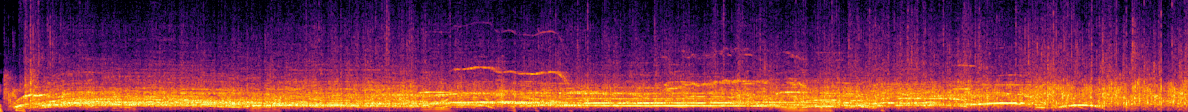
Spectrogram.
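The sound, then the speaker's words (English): A large crowd of BYU fans applauds loudly and steadily, with cheers and whoops rising above the dense clapping throughout, like a packed stadium or arena responding enthusiastically. “By your applause, how much do you appreciate Kalani's end zone walks pregame?”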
